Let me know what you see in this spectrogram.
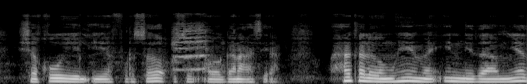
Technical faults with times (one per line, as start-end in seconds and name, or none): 0.00-5.27 low-delay AAC compression
2.95-2.98 AAC frame loss with concealment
